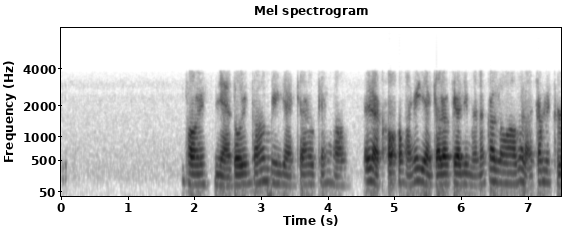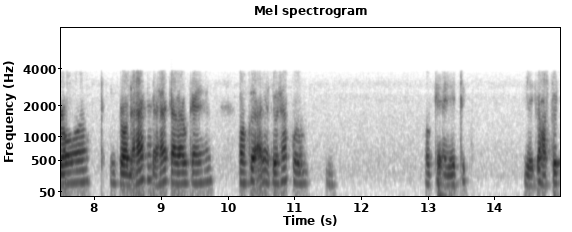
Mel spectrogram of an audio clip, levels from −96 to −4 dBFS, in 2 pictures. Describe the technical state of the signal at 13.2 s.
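Lost GSM frames occur from 13.16 to 13.26 s. The last good frame's settings are repeated, holding the sound as a rough metallic ring rather than the clean gap of a dropout. The 60 ms loss fits three 20 ms frames. Underneath, the GSM full-rate codec runs throughout. Its plainly audible buzzy, gravelly roughness within a 200 Hz to 3.4 kHz band points to the 13 kbps codec rather than generic band-limiting.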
